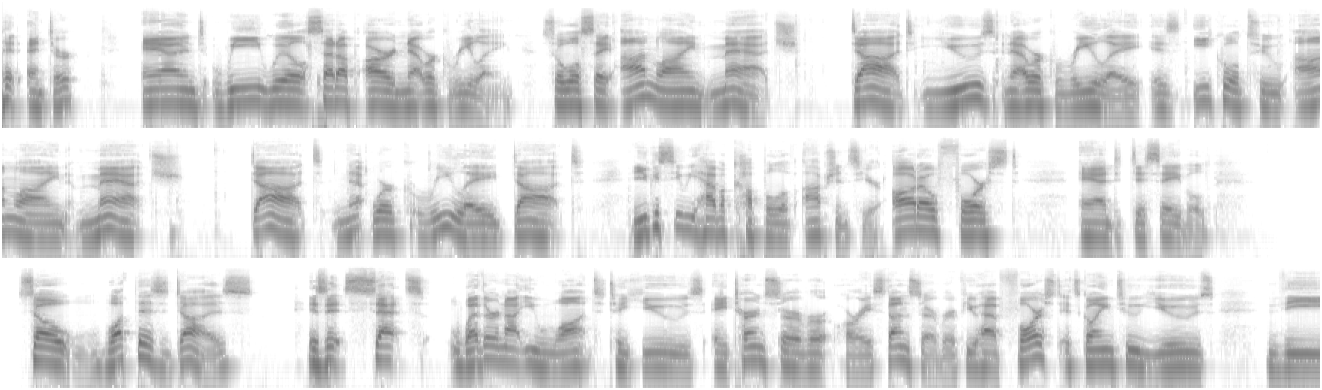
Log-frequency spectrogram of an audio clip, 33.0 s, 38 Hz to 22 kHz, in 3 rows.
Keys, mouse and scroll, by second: 4.5-8.1 typing, 8.1 Tab, 9.2-11.2 typing, 11.9 Down, 12.2 Return, 12.3-14.9 typing.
